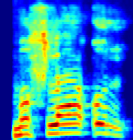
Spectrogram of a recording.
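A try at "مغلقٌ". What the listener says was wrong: মুগ, গইন স্যার।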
